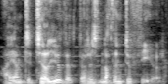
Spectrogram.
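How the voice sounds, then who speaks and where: An actor playing a dutiful, plain-spoken railway servant in a Victorian audio farce, with homely, rustic speech. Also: male voice, mid-range voice, normal speed, mellow, faint music behind, natural voice. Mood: patient, put out. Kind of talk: period farce audio drama acting.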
